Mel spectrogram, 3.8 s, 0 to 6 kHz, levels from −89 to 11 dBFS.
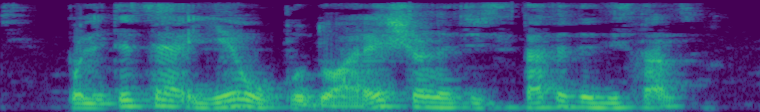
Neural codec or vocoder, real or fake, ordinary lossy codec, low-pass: none; real; AAC, 24 kbps; 5.4 kHz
